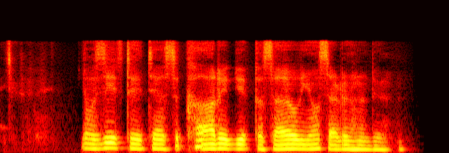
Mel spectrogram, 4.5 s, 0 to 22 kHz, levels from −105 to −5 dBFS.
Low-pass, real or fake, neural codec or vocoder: 7.2 kHz; fake; codec, 16 kHz, 0.5 kbps, FunCodec, trained on Chinese and English, 25 frames a second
